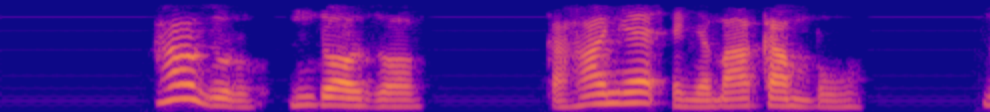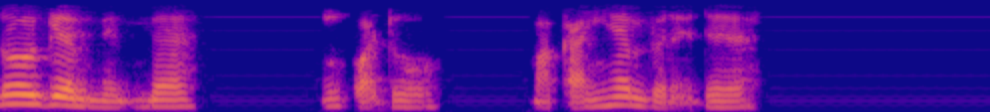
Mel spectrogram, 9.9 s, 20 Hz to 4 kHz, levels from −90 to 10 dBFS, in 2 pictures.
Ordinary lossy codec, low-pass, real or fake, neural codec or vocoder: MP3, 32 kbps; 3.6 kHz; fake; vocoder, 22.05 kHz, 80 mel bands, HiFi-GAN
